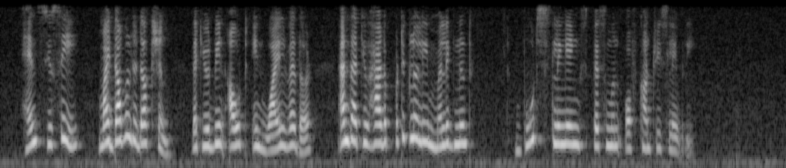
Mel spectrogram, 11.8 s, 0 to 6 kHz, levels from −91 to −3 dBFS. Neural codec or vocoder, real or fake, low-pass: none; real; 5.4 kHz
